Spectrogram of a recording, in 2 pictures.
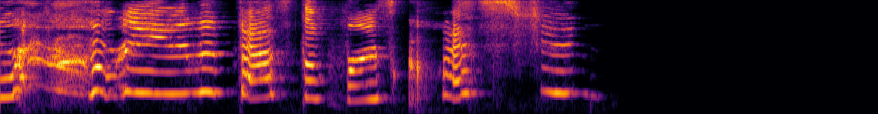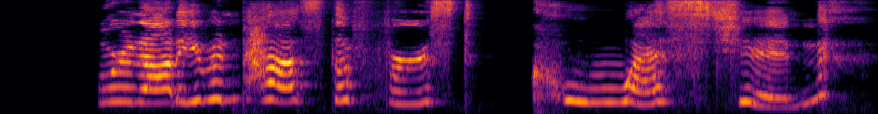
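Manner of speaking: very high voice, crying and half-laughing through words. Streamer, not even past the first question, already crying while talking. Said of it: "I'm already crying".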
